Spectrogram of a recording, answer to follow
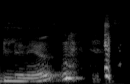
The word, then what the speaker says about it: Glenys: a body of water because they really pronounce the GL. It's like Glenys.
